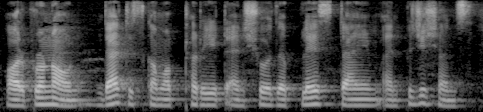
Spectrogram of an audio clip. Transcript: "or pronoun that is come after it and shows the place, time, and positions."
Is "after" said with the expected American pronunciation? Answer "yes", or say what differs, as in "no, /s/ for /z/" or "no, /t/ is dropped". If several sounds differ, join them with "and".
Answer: no, /p/ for /f/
